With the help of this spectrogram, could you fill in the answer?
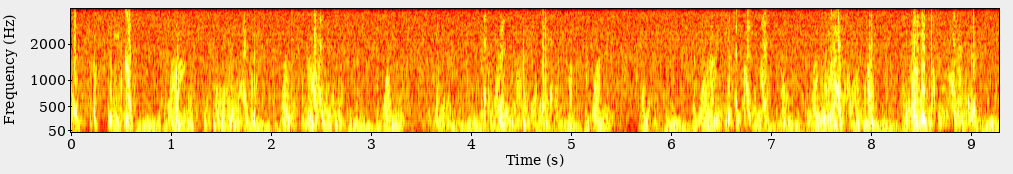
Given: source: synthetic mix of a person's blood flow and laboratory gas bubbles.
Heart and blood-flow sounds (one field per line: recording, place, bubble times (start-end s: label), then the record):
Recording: Doppler ultrasound of blood flow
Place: precordium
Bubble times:
0.00-0.12 s: bubbles
0.16-0.29 s: bubbles
0.34-0.65 s: bubbles
0.85-0.93 s: bubbles
0.99-1.24 s: bubbles
1.29-1.88 s: bubbles
2.10-2.19 s: bubbles
2.27-2.73 s: bubbles
4.08-4.66 s: bubbles
4.69-4.93 s: bubbles
4.96-5.03 s: bubbles
6.18-7.00 s: bubbles
7.08-7.45 s: bubbles
7.48-8.08 s: bubbles
8.30-9.10 s: bubbles
From the record:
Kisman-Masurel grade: 333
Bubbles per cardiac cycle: rolling drumbeat, 9 or more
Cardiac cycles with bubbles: 50 to 99%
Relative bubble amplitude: loud (0.450 to 0.775)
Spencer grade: 3 (all of the cardiac periods contain showers or single bubble signals, but not dominating or overriding the cardiac motion signals)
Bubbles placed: anywhere in the cardiac cycle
